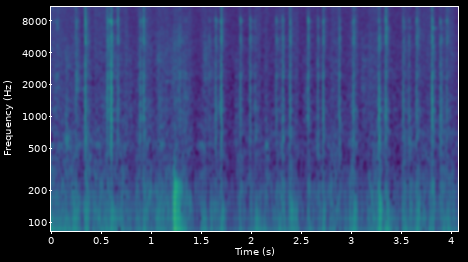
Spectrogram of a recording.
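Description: A small solid metal door key is held in one hand while the fingernails of the other hand tap quickly on its bow and blade. The result is a fast, uneven run of crisp, dry clicks that die away at once, over a faint low rumble.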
